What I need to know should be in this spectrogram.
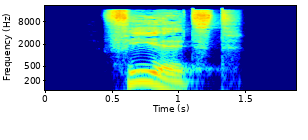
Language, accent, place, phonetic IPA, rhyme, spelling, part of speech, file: German, Germany, Berlin, [feːlst], -eːlst, fehlst, verb, De-fehlst.ogg
- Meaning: second-person singular present of fehlen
